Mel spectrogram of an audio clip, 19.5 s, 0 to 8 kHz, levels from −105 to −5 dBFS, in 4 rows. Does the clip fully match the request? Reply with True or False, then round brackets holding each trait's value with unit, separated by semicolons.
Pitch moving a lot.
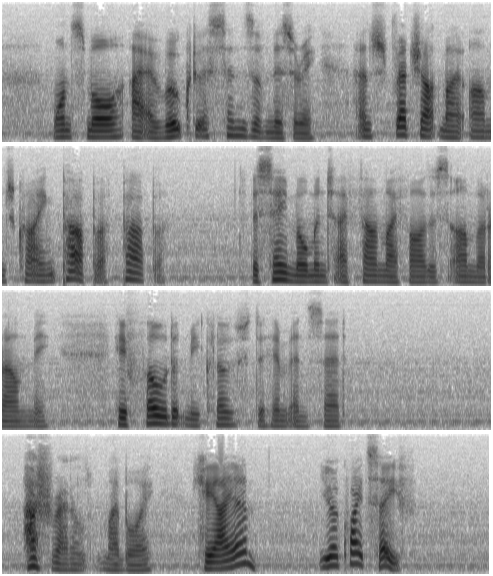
False (4.2 semitones)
